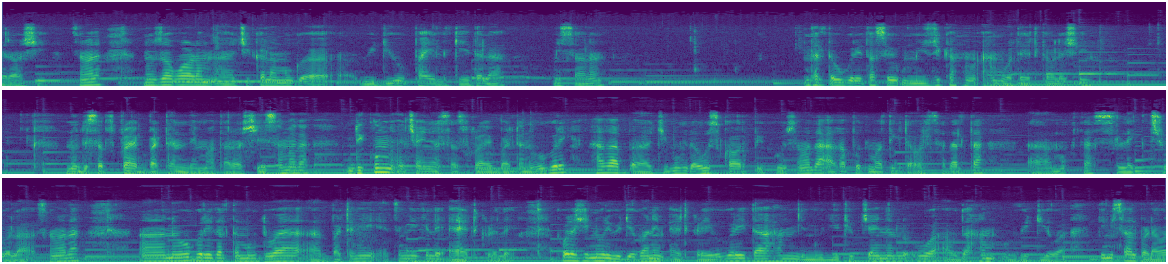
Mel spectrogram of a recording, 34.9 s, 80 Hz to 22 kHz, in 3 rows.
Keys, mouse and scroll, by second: 4.2-9.2 drag, 9.2-11.4 scroll up 1, 11.4 click, 16.8 click, 16.8 click, 19.0 scroll down 1, 20.9 scroll up 1, 23.1 scroll down 1, 28.9 scroll up 1, 34.2 scroll up 1, 34.3 click.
